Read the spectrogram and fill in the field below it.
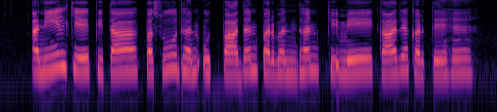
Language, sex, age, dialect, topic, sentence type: Hindi, female, 18-24, Garhwali, agriculture, statement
